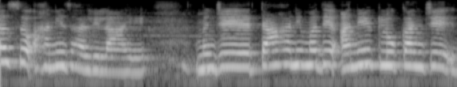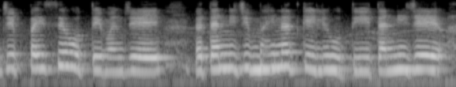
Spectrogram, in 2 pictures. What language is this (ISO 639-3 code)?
mar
